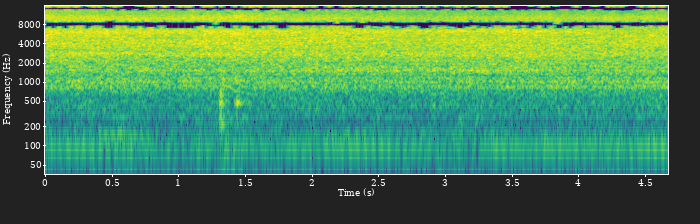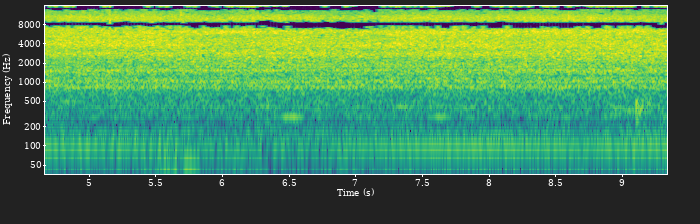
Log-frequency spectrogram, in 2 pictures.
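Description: Keerai greens with onion and dal frying in a kadai, a steady sizzle as they are stirred, with a faint low hum underneath.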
